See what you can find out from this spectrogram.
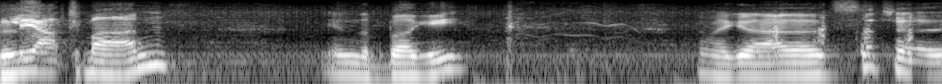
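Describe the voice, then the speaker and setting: Music sits behind a man speaking at a fairly slow pace and medium pitch, with ordinary pitch variation. His loudness swings widely, and he leaves long, frequent pauses. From Texas. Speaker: esports caster. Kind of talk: live commentary.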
